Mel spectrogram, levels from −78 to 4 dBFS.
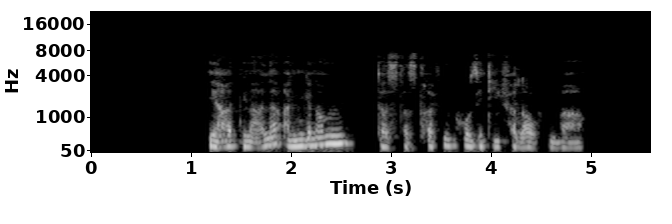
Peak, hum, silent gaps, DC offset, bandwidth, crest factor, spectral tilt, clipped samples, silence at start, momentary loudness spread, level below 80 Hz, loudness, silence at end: -8 dBFS; none; 2.64-2.84 s; under 0.1%; 7.6 kHz; 16 dB; -8 dB/octave; under 0.1%; 1.15 s; 14 LU; -58 dBFS; -24 LUFS; 0.7 s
